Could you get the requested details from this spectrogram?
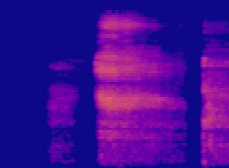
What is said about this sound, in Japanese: お、 あくび。まだ眠いの？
